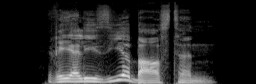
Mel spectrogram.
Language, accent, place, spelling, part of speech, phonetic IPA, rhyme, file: German, Germany, Berlin, realisierbarsten, adjective, [ʁealiˈziːɐ̯baːɐ̯stn̩], -iːɐ̯baːɐ̯stn̩, De-realisierbarsten.ogg
- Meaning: 1. superlative degree of realisierbar 2. inflection of realisierbar: strong genitive masculine/neuter singular superlative degree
